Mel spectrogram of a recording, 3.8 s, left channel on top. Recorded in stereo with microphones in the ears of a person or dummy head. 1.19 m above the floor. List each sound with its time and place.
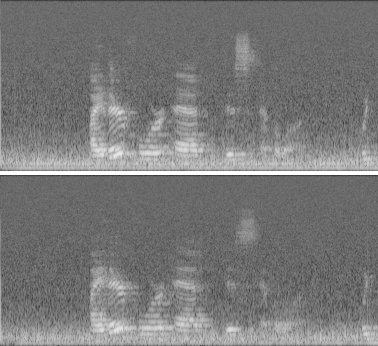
0.9 s a man speaking: 30° left (ahead or behind), 4.5 m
